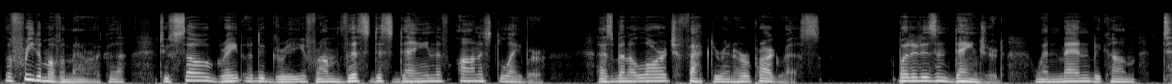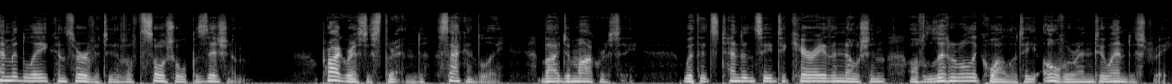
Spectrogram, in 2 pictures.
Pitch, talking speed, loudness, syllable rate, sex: 130 Hz, 140 wpm, -20 LUFS, 5.2 syllables/s, male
